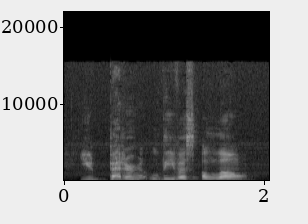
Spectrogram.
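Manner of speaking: sharp, biting tone. Narrator reads the redhead's retort to Dally, in a biting voice. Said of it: "the redhead said in a biting voice".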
